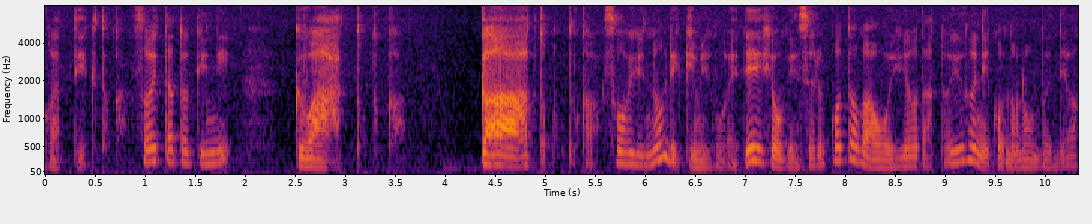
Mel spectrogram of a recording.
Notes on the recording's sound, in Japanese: 今日はワイヤレスイヤホンで収録したため、音量が小さくなっています。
